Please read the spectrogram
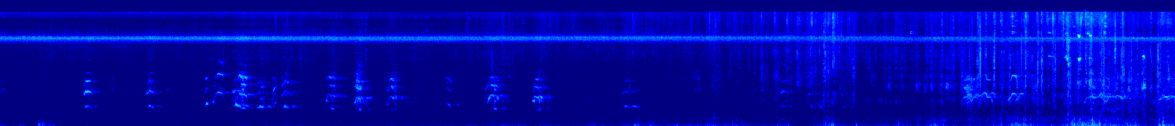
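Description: Deer hounds baying far off on a running chase: a string of short, irregular barks over the first ten seconds or so, then fading. A low rumble builds near the end.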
